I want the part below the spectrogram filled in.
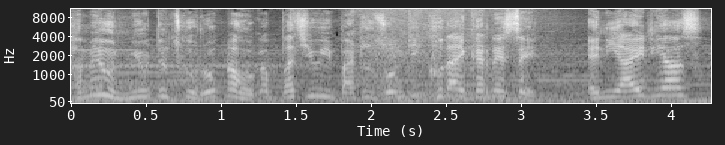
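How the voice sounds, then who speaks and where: Commanding high-pitched young team leader. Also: male voice, expressive, brisk. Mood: serious, decisive. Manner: urgent, decisive, giving orders. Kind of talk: animated cartoon dubbing. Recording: loud music behind voice.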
